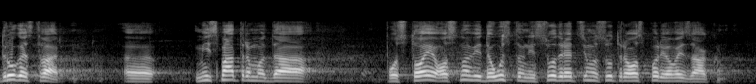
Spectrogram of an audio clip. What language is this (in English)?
Serbian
